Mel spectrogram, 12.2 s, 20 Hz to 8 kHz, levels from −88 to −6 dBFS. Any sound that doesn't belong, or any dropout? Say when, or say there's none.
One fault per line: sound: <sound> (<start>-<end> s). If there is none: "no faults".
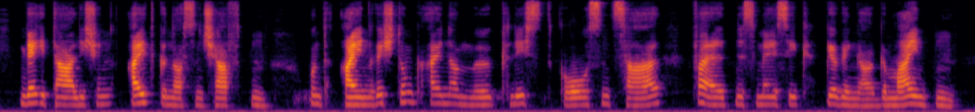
no faults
